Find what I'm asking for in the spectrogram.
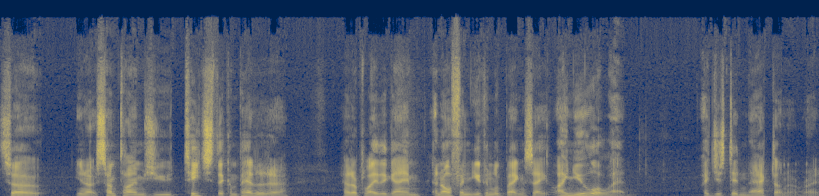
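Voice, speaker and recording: Speaking at a fairly quick pace with an Australian accent, a man uses a medium pitch with ordinary pitch variation. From rural Australia. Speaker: business executive. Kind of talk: interview.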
